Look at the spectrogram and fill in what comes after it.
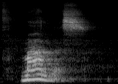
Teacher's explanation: l'accent reste sur mad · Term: suffixe neutre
